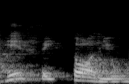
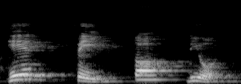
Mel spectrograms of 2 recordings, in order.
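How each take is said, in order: First: Said in the usual way. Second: "Refeitório" very slowly as re-fei-tó-rio; four separate syllables in "Refeitório". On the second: Shown as a demonstration. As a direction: pause after each syllable of "Refeitório". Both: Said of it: "Se eu fosse separar as sílabas".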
